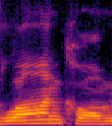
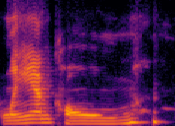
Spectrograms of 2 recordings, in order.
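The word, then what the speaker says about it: Lancôme: Lancome. You hear that? My Lancome. That was before Tabitha told me it was Lancome, not Lancome. My Lancome. Like, plug my nose.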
